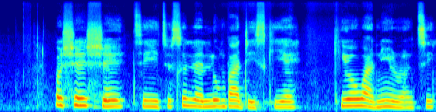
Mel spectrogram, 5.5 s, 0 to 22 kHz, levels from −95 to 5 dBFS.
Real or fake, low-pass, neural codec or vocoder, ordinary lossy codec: fake; 19.8 kHz; autoencoder, 48 kHz, 128 numbers a frame, DAC-VAE, trained on Japanese speech; none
